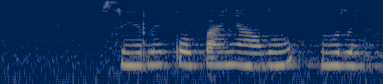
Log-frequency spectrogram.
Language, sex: Northern Sotho, female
